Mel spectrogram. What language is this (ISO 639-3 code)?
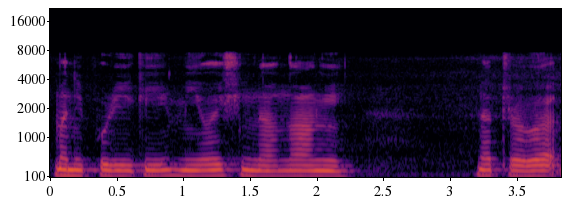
mni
